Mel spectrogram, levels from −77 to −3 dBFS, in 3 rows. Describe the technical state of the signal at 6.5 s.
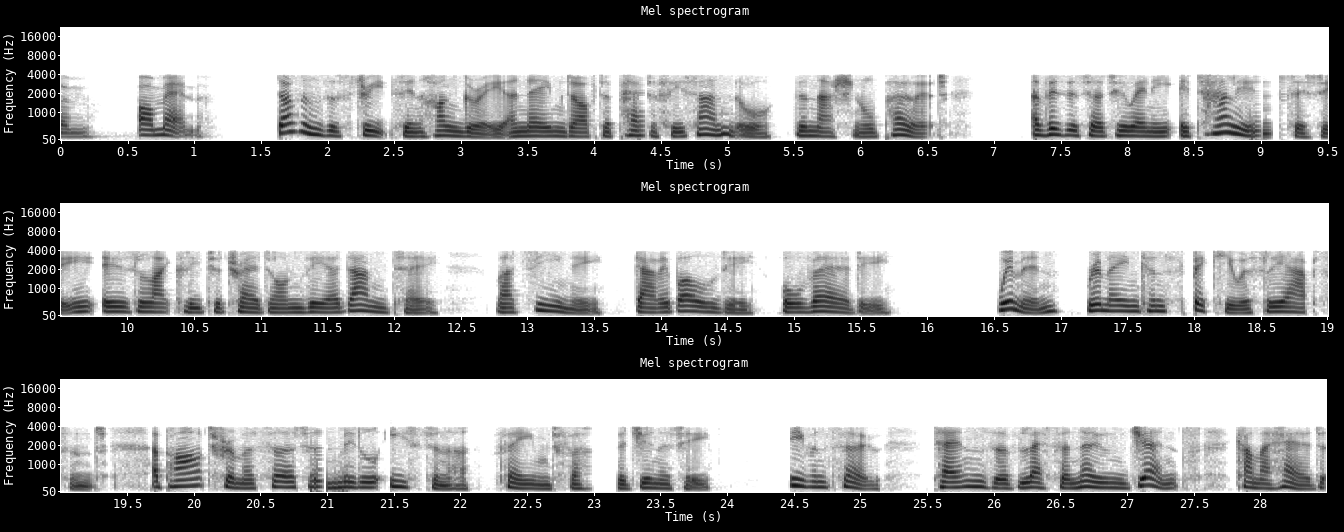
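At 6.46 to 6.52 s, right after "the national", there is packet loss with pitch repetition. About 60 ms of audio is missing, which fits three lost 20 ms packets. The receiver bridges the gap by looping the last pitch period, heard as a brief held, buzzy tone that fades toward silence over roughly 50 ms before the speech resumes through a short cross-fade. The band-limited G.711 telephone sound carries through the event.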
